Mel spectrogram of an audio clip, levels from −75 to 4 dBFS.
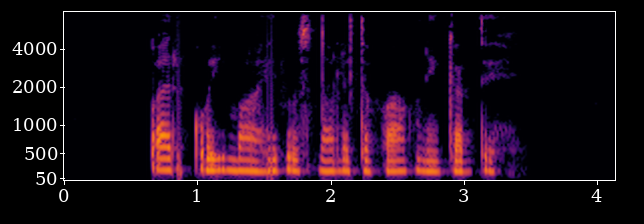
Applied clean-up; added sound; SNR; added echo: none; none; none; none.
